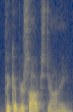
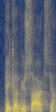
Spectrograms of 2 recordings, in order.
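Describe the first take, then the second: First: It is said at a normal pitch. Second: It is said at a very high pitch.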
